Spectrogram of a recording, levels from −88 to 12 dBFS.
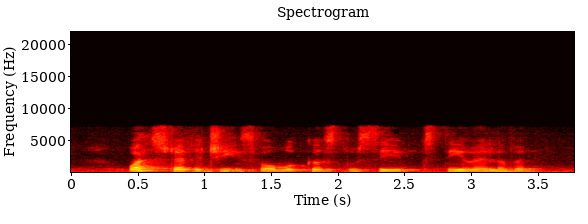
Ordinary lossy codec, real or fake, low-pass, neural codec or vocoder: none; fake; 7.2 kHz; codec, 24 kHz, 0.9 kbps, WavTokenizer, medium speech release version 1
